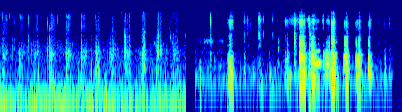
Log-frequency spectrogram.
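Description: Faint rapid clicking at first, then after a break louder clusters of short clicking grunts from a hare, strongest from about four to five and a half seconds in.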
